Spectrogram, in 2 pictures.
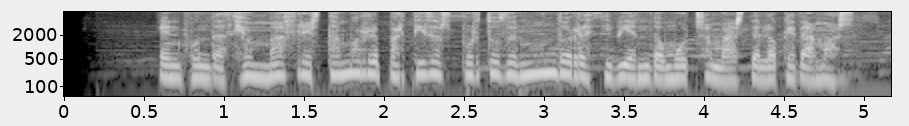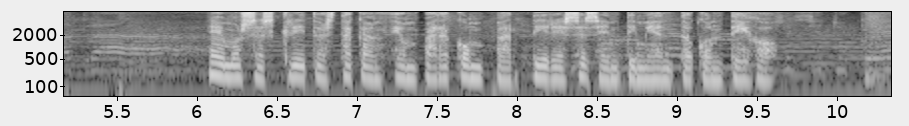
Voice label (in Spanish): TONO GRAVE; MAPFRE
